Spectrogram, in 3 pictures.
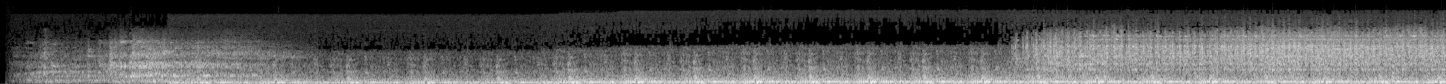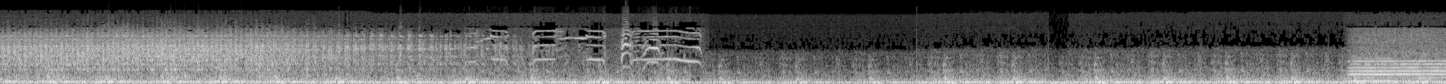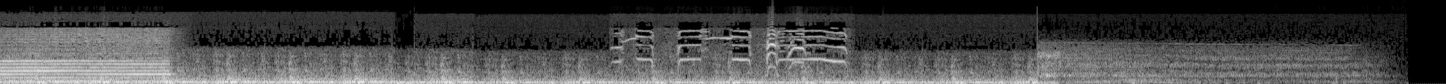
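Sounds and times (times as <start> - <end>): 
model inland cargo ship sounds: 0.0 - 43.0.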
